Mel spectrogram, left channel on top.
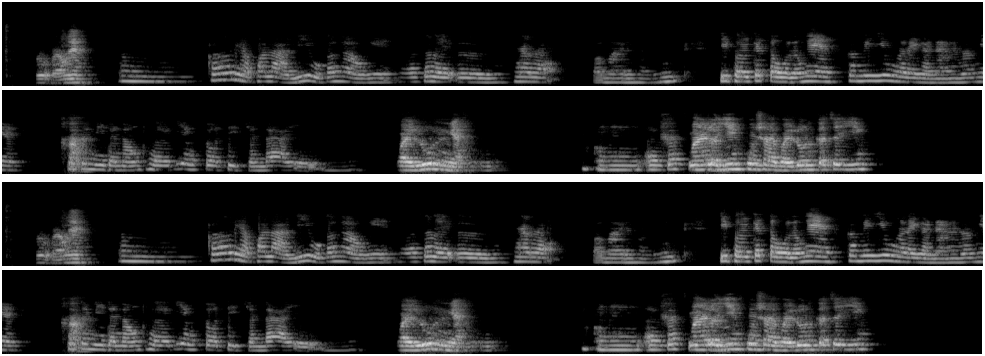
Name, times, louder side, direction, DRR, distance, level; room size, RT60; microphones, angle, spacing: voice 1, 0.3-0.9 10.4-10.6 13.8-14.5 16.7-18.4, left 1 dB, 20° left, 1.3 m, -20 dB
voice 2, 1.2-5.5 5.9-6.8 7.2-10.0 10.5-13.4 14.0-14.8 15.6-17.5, right 1 dB, 65° right, 1.1 m, -29 dB
6.4 x 2.9 x 2.4 m
head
